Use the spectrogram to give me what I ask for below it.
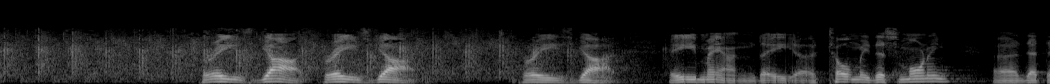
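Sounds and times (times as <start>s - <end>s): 
audience applauding guests with hand claps: 0.0s - 7.3s
speech: 2.0s - 4.3s, 5.2s - 10.4s.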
